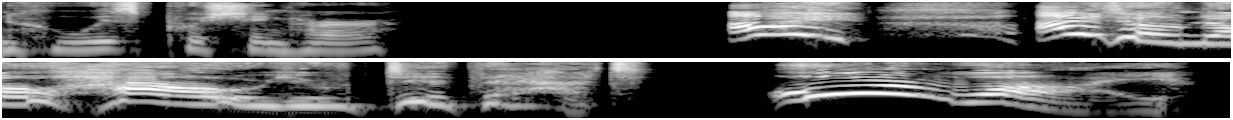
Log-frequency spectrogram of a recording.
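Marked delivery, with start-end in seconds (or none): 1.8-6.0 high, loud, faltering fury; angry shout. A narrator's reading. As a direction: shout furiously at the pupil, tripping at the start. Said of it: "Missus Berman shouted angrily".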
